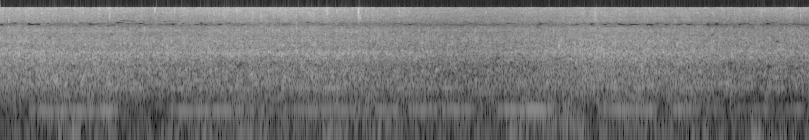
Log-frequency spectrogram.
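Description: Small waves lapping near the microphone, with wind buffeting it, under the faint steady drone of a Sea-Doo jet ski engine running far out on the water.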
